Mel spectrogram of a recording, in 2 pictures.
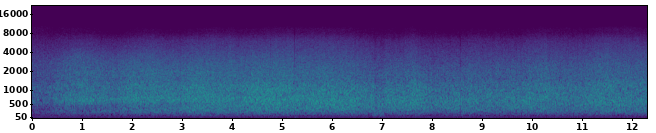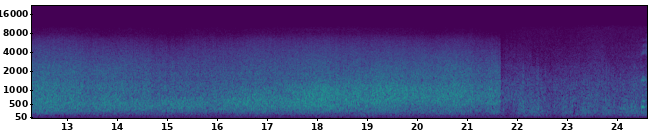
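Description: Ocean surf rolling onto a beach looking out toward a cape near Point Granville, a broad continuous wash of breaking waves with wind buffeting the microphone, steady and loud throughout.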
